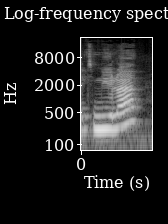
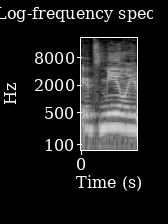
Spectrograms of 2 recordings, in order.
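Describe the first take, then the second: First: The surname is said with a German pronunciation. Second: The surname is said with an American pronunciation. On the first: This is how the name is said in Germany. "but in Germany, it's Müller" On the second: This is how the name is said in America. "so in America, ... they're like, it's Mealy"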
